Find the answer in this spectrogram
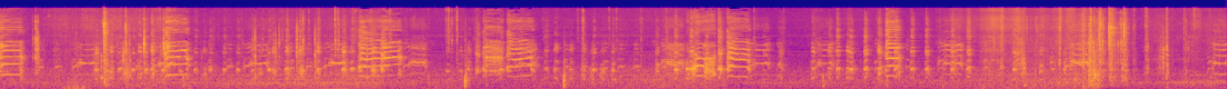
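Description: Birds calling in repeated clusters of short, pitched calls, with two light clicks about seven seconds in and a second and a half later.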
